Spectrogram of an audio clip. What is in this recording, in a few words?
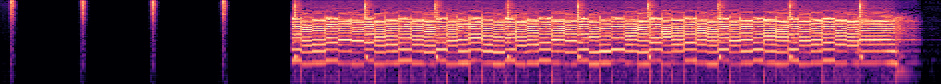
lick, guitar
